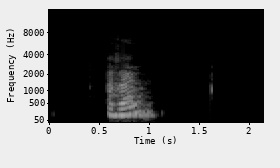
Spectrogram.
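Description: A man's voice speaking a single word, followed about a second later by one short, faint plop.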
